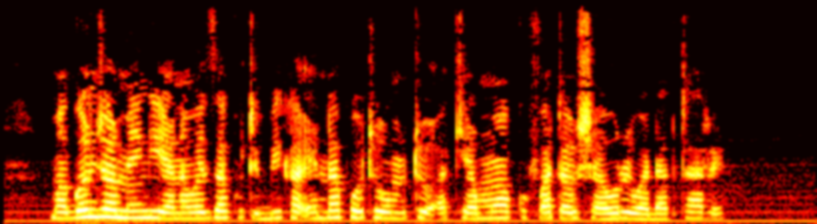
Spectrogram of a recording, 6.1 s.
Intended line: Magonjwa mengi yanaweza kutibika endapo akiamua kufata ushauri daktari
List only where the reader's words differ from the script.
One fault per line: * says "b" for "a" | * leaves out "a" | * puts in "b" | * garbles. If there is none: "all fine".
* puts in "tu mtu"
* puts in "wa"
